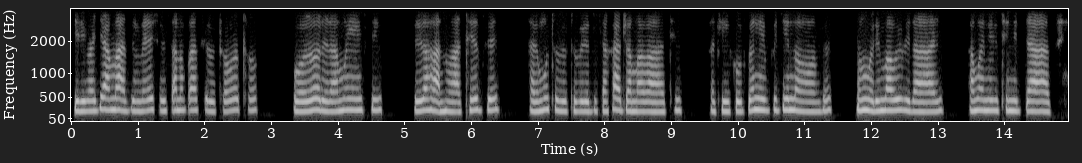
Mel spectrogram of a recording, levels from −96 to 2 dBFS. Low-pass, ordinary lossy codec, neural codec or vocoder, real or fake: 3.6 kHz; Opus, 32 kbps; codec, 16 kHz, 4 kbps, FunCodec, trained on LibriTTS, 50 frames a second; fake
